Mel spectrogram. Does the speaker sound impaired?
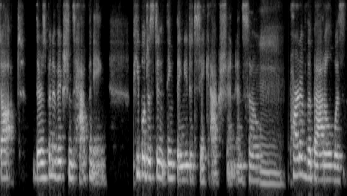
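No.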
